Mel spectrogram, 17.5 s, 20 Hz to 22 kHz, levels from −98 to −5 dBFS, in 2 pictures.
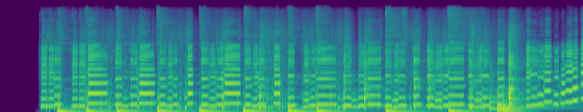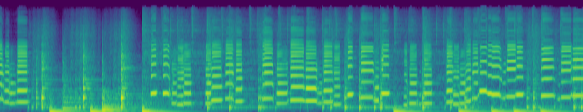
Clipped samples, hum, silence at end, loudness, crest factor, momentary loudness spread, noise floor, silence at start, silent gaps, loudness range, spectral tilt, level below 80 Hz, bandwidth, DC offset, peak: under 0.1%; none; 0 s; -19 LUFS; 18 dB; 7 LU; under -90 dBFS; 0.6 s; none; 4 LU; -4.5 dB/octave; -28 dBFS; 16.5 kHz; under 0.1%; -2 dBFS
